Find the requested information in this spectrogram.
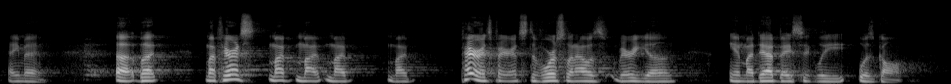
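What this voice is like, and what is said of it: Southern-sounding American accent. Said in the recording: “my accent ... I don't know where this accent comes from, especially when I'm preaching. People are like, are you from Kentucky?”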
